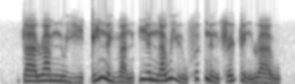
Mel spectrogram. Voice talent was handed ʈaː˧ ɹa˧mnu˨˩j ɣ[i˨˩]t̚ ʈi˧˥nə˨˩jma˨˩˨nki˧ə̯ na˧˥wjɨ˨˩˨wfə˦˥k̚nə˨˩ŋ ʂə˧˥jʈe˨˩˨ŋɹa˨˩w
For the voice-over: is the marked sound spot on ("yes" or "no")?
yes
